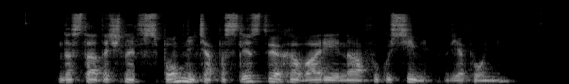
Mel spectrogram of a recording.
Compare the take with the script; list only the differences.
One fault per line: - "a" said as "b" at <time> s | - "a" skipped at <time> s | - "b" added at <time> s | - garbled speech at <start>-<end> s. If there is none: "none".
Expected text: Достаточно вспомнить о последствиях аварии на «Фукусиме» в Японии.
none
